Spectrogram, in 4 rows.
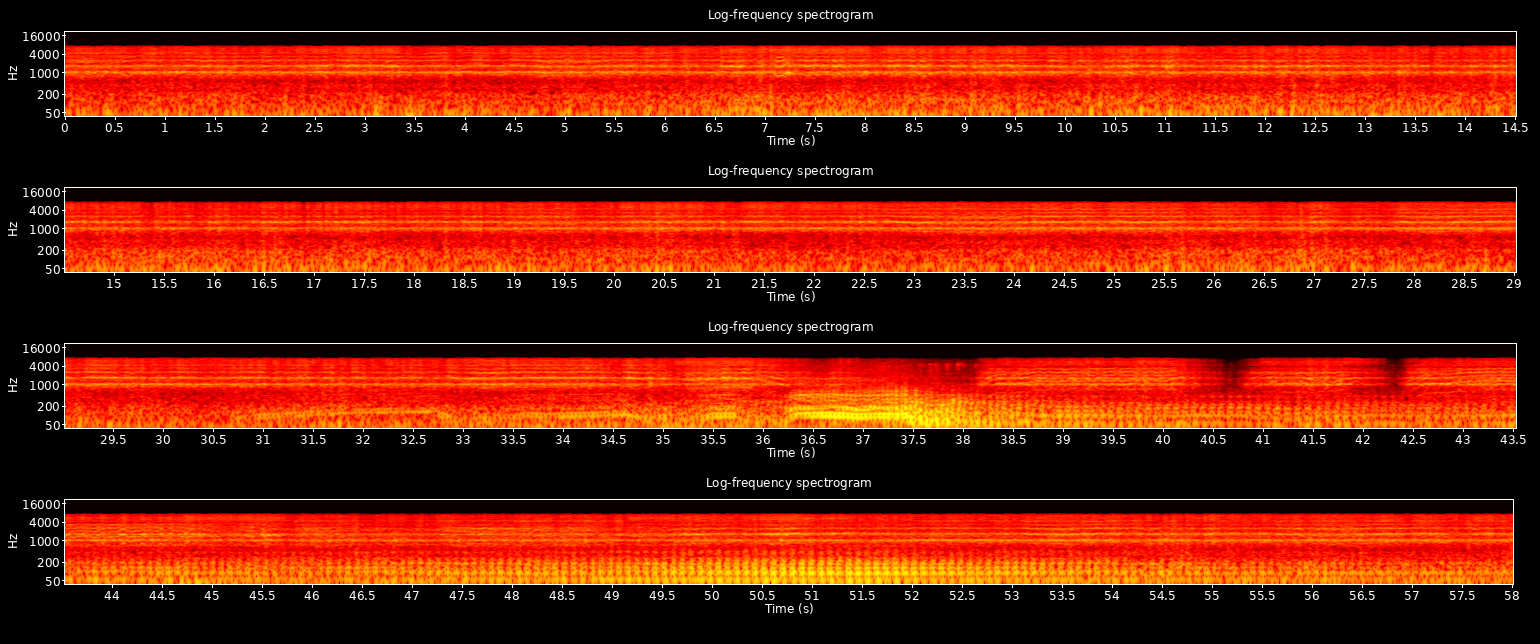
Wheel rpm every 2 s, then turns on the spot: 220, 230, 220, 230, 230, 220, 230, 230, 230, 230, 230, 220, 230, 230, 230, 230, 230, 220, 40, 110, 90, 110, 180, 190, 200, 220, 230, 230, 220.
none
